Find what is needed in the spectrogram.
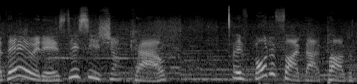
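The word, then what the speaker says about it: Junção: 1 for a long time and it is junal that is how you pronounce it as well not juncha or Jun it is Juna as in Jun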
